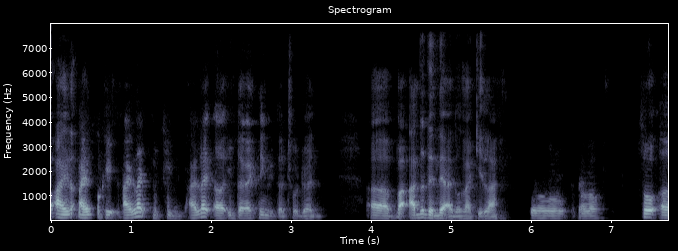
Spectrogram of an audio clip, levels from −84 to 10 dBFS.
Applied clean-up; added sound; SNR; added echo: neural mask model Resemble Enhance denoiser.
